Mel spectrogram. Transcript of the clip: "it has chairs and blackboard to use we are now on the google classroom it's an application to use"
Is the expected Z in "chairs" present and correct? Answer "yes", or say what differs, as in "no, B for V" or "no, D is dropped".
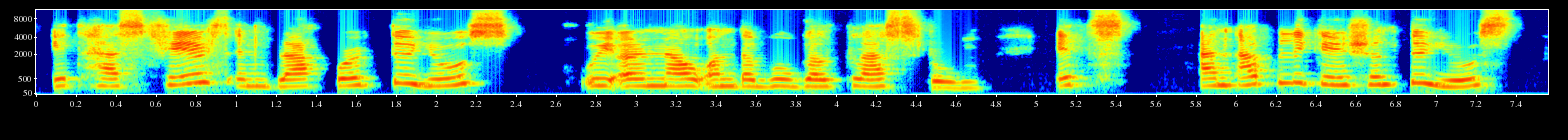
no, S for Z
